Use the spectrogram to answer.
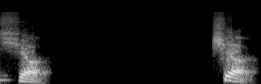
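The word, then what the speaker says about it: ष: Second, ra and sha. Sha, murdhanya. That means whenever we are pronouncing this sha, the tongue has to touch your hard palate above.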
